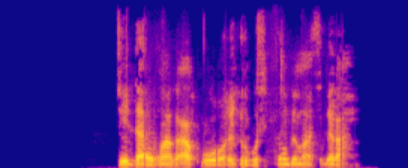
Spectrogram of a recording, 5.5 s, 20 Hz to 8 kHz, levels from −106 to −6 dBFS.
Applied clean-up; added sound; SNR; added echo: neural mask model Resemble Enhance denoiser.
